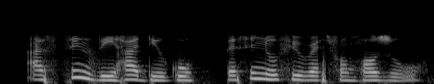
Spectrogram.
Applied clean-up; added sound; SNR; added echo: none; none; none; none.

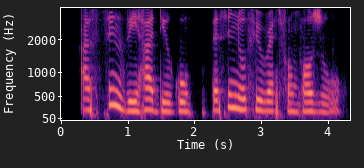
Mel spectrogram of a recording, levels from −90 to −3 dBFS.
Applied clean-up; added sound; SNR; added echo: neural mask model Resemble Enhance denoiser.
